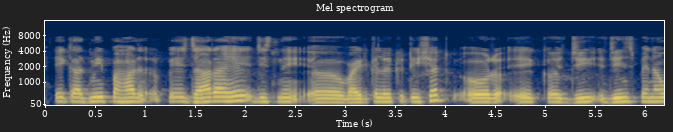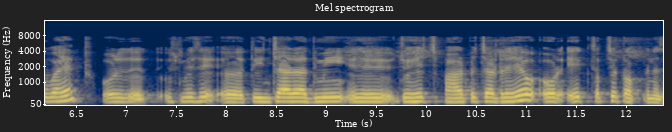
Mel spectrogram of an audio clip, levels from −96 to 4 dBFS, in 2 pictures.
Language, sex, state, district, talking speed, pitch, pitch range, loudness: Hindi, male, Jharkhand, Sahebganj, 195 wpm, 170 Hz, 160-180 Hz, -14 LUFS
